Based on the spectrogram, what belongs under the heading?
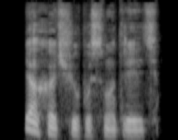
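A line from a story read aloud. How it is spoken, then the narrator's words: Whispered command. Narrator (Russian): шептом скомандовала Джонси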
